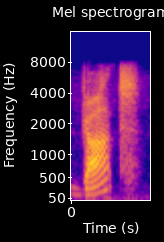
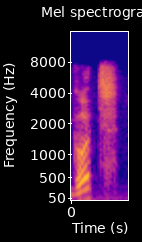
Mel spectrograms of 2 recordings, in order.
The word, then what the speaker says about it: got: let's go to um the word uh got right here instead of gut it's got gut good um here we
